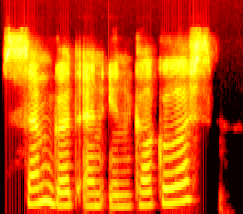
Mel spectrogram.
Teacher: with a rising intonation High final pitch indicates a question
